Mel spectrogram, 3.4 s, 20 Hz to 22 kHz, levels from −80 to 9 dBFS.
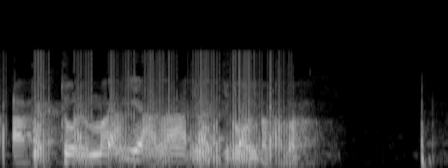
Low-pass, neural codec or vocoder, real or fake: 7.2 kHz; none; real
